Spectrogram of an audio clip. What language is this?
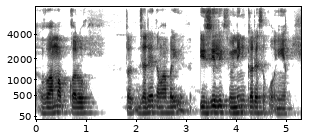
Sindhi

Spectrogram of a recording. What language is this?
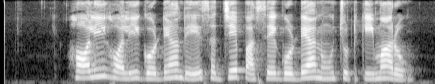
Punjabi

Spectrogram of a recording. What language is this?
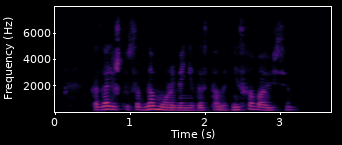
Belarusian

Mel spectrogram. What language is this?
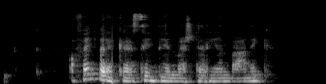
Hungarian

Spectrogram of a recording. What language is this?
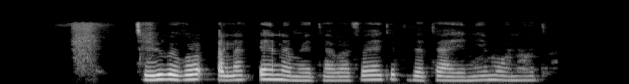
Kalenjin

